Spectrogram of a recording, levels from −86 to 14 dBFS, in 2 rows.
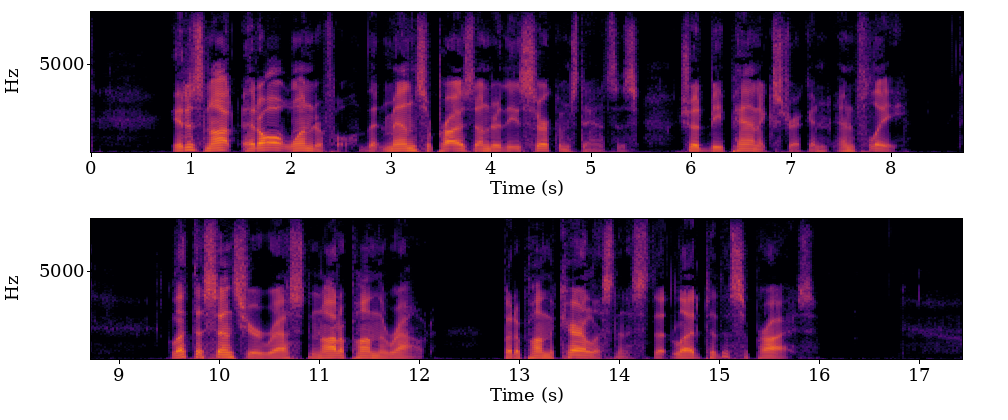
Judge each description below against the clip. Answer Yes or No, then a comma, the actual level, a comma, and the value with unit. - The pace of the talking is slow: Yes, slow, 120 wpm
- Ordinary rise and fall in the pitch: Yes, average, 3.4 semitones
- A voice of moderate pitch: No, low, 105 Hz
